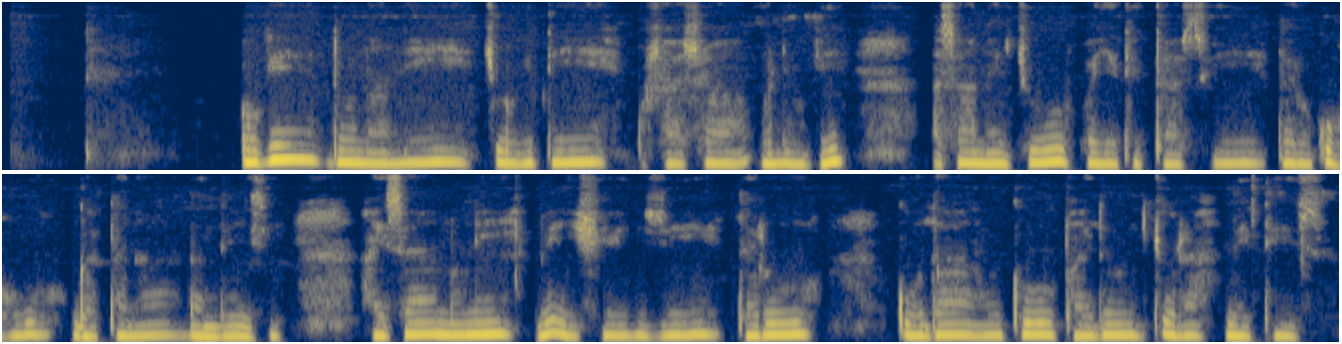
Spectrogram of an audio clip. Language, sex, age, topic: Gamo, female, 25-35, government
